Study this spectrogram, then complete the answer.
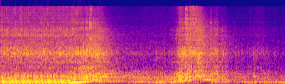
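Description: A car engine revs sharply and falls back.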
